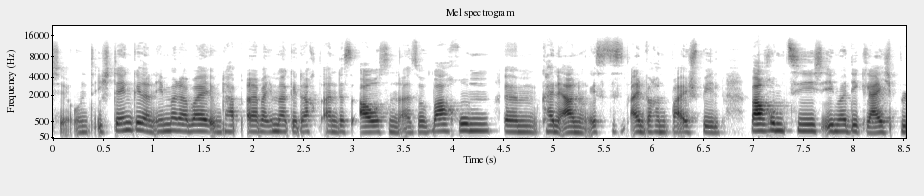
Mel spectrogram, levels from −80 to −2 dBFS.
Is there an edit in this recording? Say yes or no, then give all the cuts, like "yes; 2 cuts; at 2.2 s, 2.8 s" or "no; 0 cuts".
yes; 1 cut; at 4.5 s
